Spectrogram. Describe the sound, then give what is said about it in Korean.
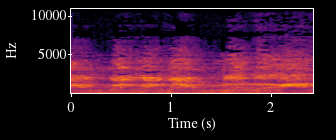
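A dense crowd of fans from many countries, gathered on Pennsylvania Avenue by the White House, shouts and cheers continuously, a loud, sustained roar of many overlapping high-pitched voices without pause. “같은 시간 백악관 본관과 가장 가까운 펜실베니아 에비뉴엔 세계 각국의 팬들이 모여들어 인산인해를 이뤘습니다.”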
